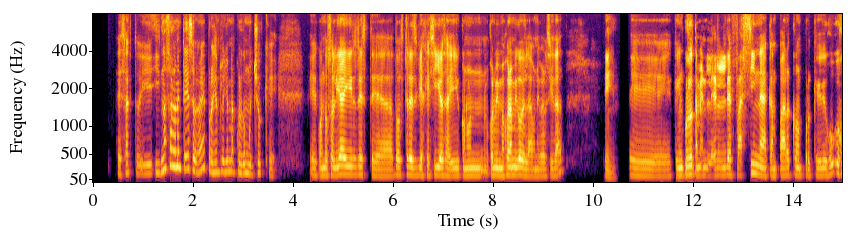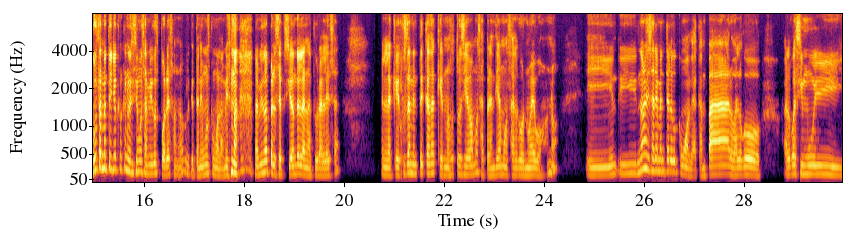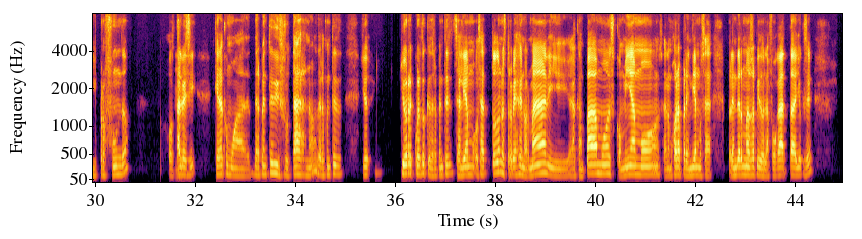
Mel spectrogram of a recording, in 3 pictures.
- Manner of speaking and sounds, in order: laughing while speaking: "la misma"
- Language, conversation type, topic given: Spanish, podcast, ¿De qué manera la soledad en la naturaleza te inspira?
